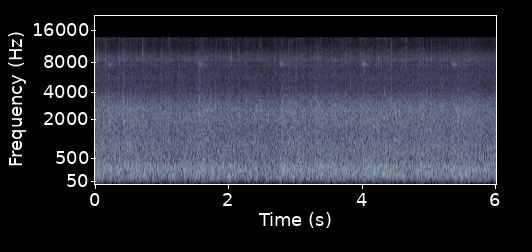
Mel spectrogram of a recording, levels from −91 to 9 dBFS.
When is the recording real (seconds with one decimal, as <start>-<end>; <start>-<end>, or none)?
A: 0.0-6.0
